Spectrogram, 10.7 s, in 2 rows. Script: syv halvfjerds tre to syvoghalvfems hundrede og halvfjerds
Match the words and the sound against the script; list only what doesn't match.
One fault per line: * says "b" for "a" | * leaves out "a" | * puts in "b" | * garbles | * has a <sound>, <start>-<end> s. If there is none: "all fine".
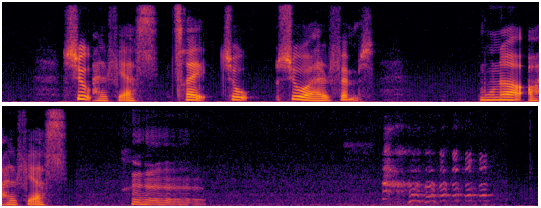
* has a laugh, 6.6-7.4 s
* has a laugh, 8.8-10.3 s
